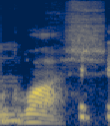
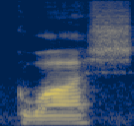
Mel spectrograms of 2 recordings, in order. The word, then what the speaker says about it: gouache: you say it I've always wondered how you pronounce that word oh gouache yeah oh go ahead and watch it what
